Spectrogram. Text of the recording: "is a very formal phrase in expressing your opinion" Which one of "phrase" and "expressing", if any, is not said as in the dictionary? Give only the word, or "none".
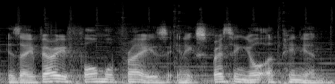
none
